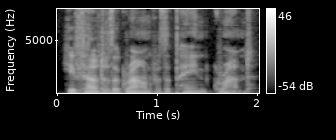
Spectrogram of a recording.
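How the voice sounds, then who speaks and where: A man's voice: deep voice, normal speed, breathy edge. A man reading a scripted story aloud as an audiobook narrator. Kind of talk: scripted narration of fan fiction.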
